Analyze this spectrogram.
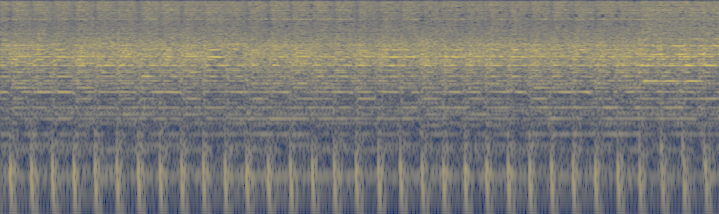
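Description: Rock music with a fast, steady drum beat.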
